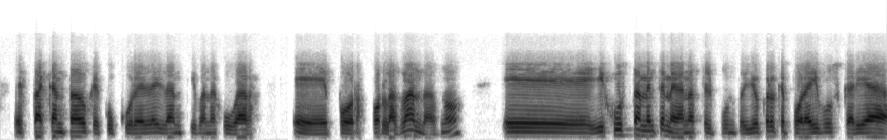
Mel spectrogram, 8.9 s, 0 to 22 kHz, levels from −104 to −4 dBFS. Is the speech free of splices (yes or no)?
yes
